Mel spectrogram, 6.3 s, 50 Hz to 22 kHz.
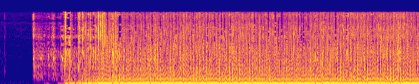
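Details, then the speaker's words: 1995 Harley Sportster 1200 cold start on choke after carburetor clean and rebuild: brief crank, then the V-twin catches and settles into a strong, even, deep idle without stumbling. "so we left the bike we're going to let the bike warm up a bit and then I'll turn the choke off and we'll see how it idles"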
